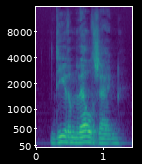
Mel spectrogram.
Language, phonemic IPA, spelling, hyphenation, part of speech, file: Dutch, /ˌdiː.rə(n)ˈʋɛl.zɛi̯n/, dierenwelzijn, die‧ren‧wel‧zijn, noun, Nl-dierenwelzijn.ogg
- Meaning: animal welfare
